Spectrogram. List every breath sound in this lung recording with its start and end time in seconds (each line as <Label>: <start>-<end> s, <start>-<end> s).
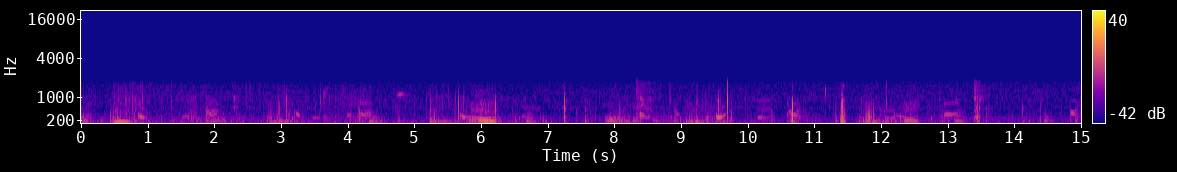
Inhalation: 0.27-1.10 s, 2.71-3.74 s, 5.20-6.22 s, 7.84-8.56 s, 11.66-12.58 s
Exhalation: 1.48-2.32 s, 3.87-4.59 s, 6.38-7.00 s, 9.13-9.85 s
Wheeze: 0.40-1.04 s, 1.73-2.10 s, 3.13-3.63 s, 4.12-4.49 s, 5.60-6.31 s, 6.62-6.90 s, 7.84-8.11 s, 8.32-8.67 s, 9.42-9.77 s, 10.12-10.47 s, 12.04-12.71 s, 12.99-13.47 s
